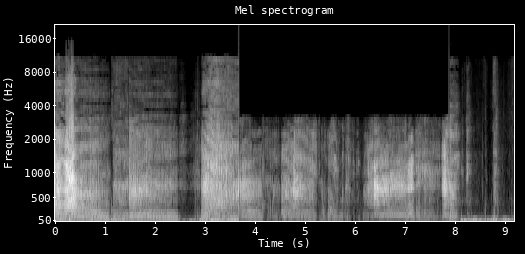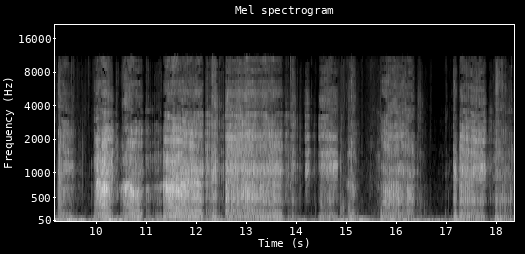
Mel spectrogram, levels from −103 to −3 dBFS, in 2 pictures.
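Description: A recording of sounds that turns dull and boxy from 3.68 to 7.90 s, with nothing above about 3.1 kHz, a brief 20 ms gap at the change, a level drop of roughly 5 dB, and a faint new noise floor far below the sound. The likely cause is an input switched to a poorer, narrower-band device mid-recording.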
